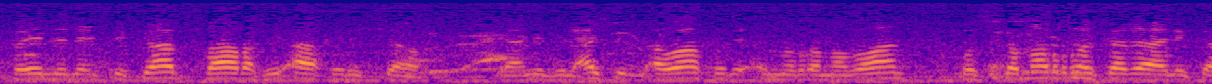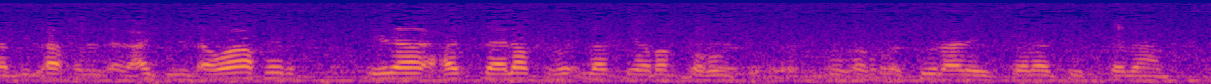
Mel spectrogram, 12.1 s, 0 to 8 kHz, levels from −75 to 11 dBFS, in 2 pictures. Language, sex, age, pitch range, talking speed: Arabic, male, 50-69, 165-200 Hz, 130 wpm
